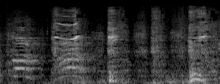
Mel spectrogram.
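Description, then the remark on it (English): A dog barks in a run of about five sharp, high-pitched, whiny bursts with short gaps between them, loud and insistent, with no one talking over it. “That dog is really annoying.”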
